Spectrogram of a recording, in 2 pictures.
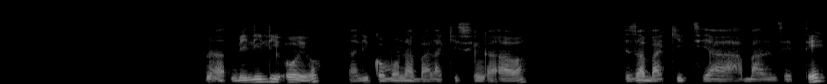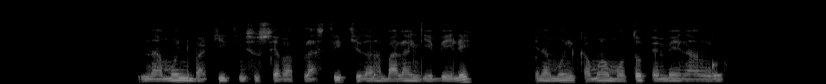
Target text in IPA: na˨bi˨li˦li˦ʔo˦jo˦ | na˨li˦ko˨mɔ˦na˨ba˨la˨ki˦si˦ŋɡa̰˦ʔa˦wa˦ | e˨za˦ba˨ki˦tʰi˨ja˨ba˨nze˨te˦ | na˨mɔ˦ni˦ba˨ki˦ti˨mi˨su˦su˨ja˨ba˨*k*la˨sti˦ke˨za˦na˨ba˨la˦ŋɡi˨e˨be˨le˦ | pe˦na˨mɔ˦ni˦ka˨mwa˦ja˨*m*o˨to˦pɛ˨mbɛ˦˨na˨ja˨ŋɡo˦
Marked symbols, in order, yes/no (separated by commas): no, yes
